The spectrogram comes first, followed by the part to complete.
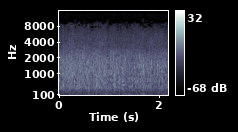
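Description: An audience clapping, a steady spell of applause with no voice over it.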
